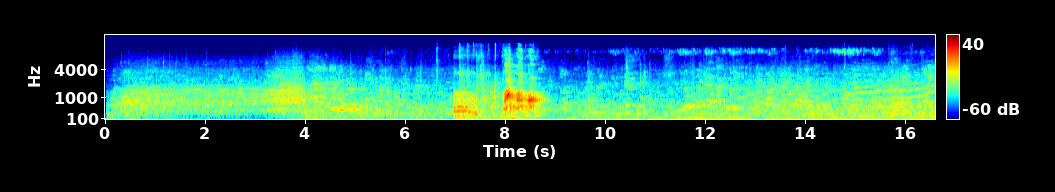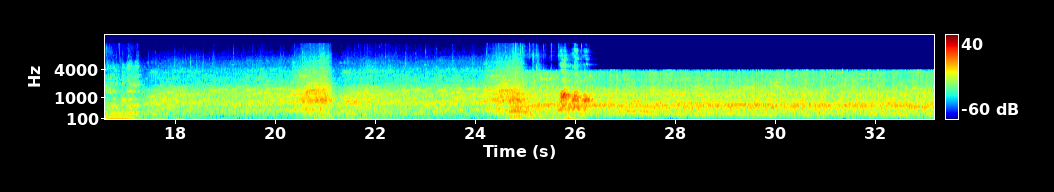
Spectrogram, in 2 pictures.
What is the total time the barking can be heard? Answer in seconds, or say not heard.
3 s.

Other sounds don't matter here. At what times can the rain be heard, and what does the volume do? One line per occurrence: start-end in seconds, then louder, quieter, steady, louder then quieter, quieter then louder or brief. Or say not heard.
not heard.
